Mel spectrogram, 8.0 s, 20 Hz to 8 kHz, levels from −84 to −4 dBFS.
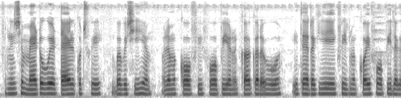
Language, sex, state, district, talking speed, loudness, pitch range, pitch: Bundeli, male, Uttar Pradesh, Budaun, 125 wpm, -30 LUFS, 145-155 Hz, 150 Hz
